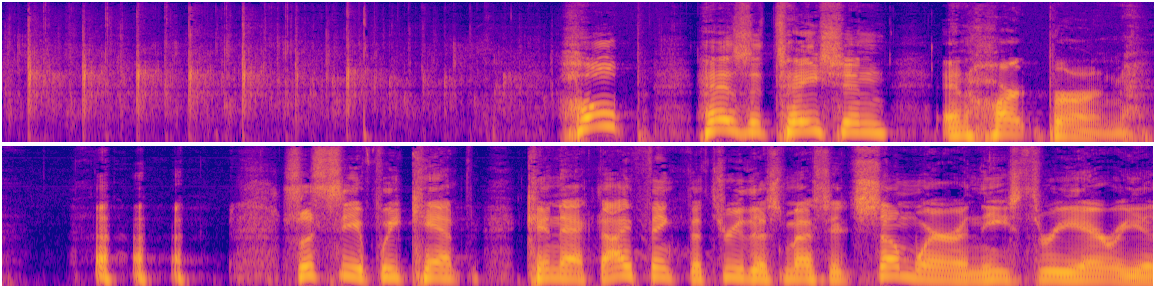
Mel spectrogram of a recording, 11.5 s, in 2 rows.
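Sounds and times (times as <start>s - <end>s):
audience clapping in rhythm: 0.0s - 3.3s
speech: 2.9s - 11.4s.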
